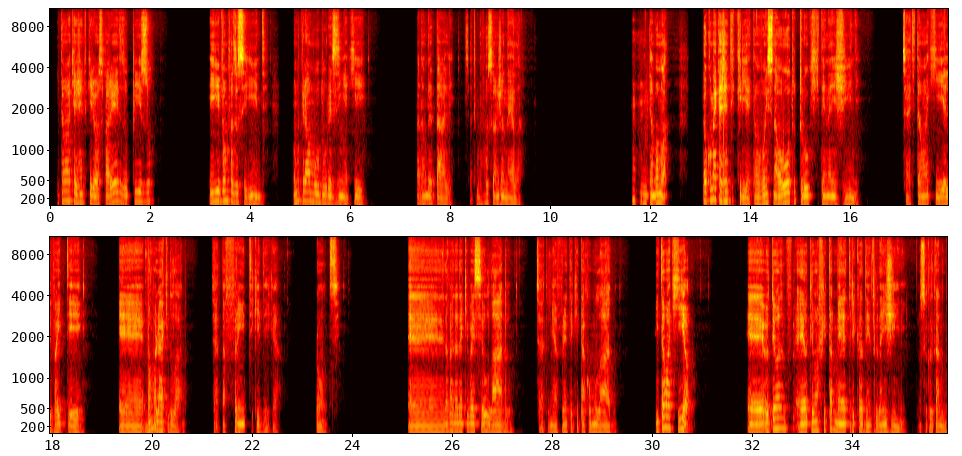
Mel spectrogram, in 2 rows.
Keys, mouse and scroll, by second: 15.8 click, 19.7 click, 22.5 click, 23.7 right click, 25.6 click, 27.1 click, 27.8 right click, 28.8 click, 29.5-30.0 scroll up 2, 30.2 right click.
